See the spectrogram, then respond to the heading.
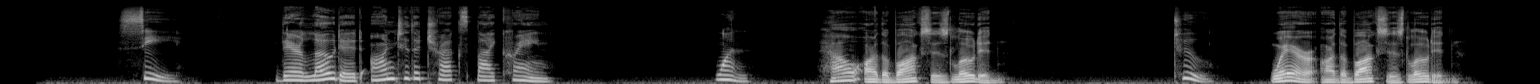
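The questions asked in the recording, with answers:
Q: They're loaded onto the trucks by crane.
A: 1: How are the boxes loaded?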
